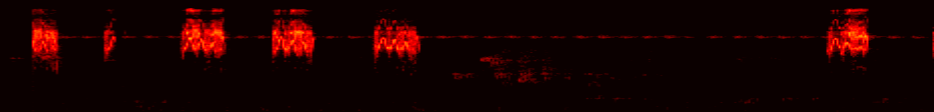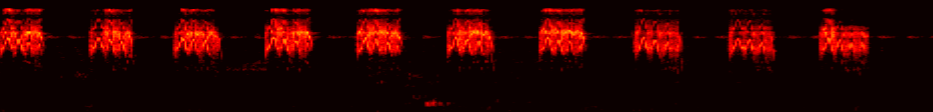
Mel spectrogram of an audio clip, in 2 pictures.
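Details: A one-day-old budgerigar chick being hand-fed gives thin, raspy high peeps, repeated in quick regular bursts.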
